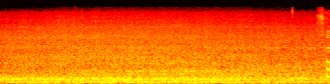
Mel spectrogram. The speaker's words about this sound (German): jetzt der Zug nach Nauen weg.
